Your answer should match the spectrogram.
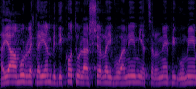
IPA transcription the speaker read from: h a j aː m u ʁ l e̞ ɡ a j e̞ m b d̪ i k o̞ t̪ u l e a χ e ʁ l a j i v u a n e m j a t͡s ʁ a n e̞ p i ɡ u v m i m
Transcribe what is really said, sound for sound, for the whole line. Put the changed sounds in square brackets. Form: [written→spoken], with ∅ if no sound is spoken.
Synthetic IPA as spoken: h a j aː m u ʁ l e̞ [ɡ→k] a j e̞ m b d̪ i k o̞ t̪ u l e a [χ→ʃ] e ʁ l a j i v u a n [e→i] m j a t͡s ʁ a n e̞ p i ɡ u [v→∅] m i m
